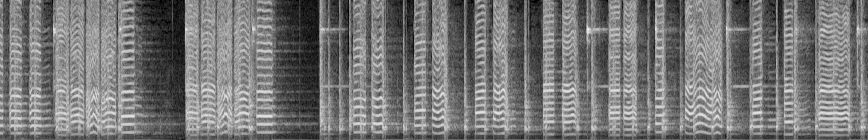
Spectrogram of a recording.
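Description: South Indian temple music on a nadaswaram over a steady drone: a single reed melody in quick, heavily ornamented phrases with wavering pitch bends, pausing briefly about two and three seconds in.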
